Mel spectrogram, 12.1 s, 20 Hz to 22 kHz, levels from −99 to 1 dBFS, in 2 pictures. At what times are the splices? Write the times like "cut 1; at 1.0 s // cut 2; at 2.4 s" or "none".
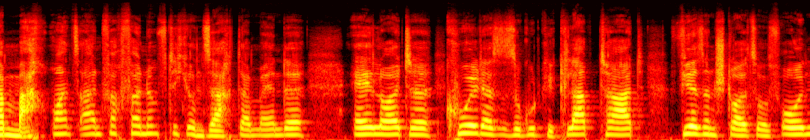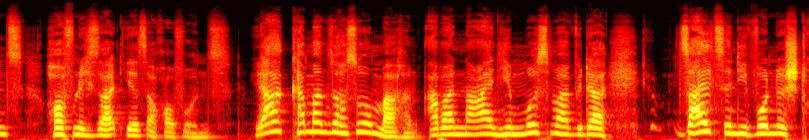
cut 1; at 3.3 s // cut 2; at 11.1 s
